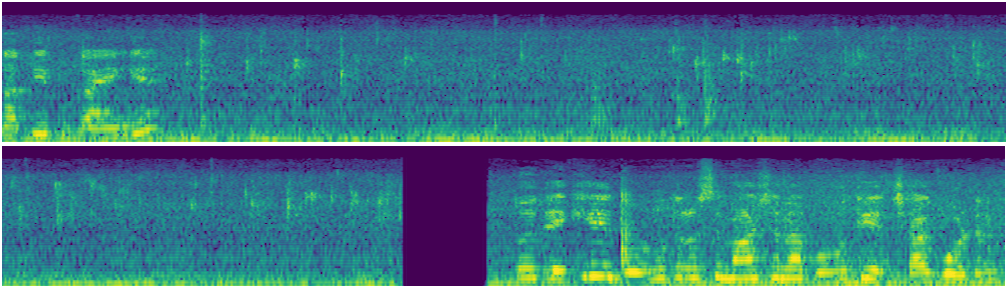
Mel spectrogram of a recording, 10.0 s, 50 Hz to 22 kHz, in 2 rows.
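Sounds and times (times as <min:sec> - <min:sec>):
food deep-frying in oil: 0:00.0 - 0:07.0
low steady hum: 0:00.0 - 0:10.0.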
